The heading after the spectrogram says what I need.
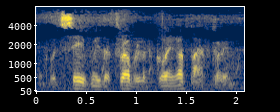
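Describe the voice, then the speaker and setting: An actor playing a boastful, murderous doctor, melodramatic and taunting, in a 1930s radio drama. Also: male voice, lowish voice, quick pace, lightly acted. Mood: cold gloating. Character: villainous doctor, boastful, cold, murderous male scientist. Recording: muffled, noisy 1930s radio recording.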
